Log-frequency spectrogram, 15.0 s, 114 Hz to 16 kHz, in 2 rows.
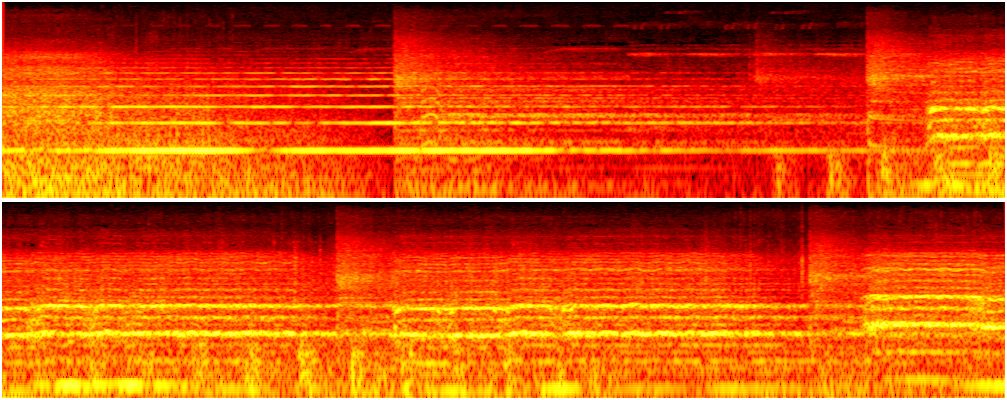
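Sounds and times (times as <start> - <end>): long held orchestral note: 0.0 - 6.6
deep rumble: 0.0 - 15.0
choir singing: 2.9 - 15.0.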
